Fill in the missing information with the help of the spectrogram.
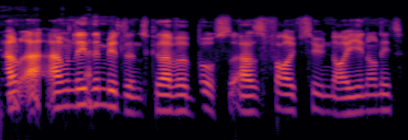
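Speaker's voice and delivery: slow, put-on Brummie; Brummie accent. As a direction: play a Brummie proud of the local bus, slowly. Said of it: "I can do a Brummy accent".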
